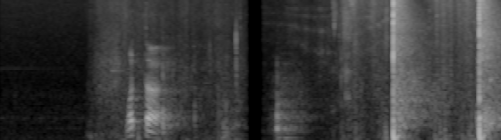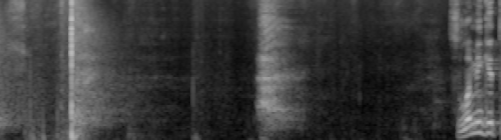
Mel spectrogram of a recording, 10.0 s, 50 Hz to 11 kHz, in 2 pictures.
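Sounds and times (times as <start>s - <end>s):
wooden bat whacks: 3.8s - 6.4s.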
